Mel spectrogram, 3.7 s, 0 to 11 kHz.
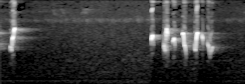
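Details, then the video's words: Olive-winged bulbul call meant to train young birds and lure wild birds: a single sharp note, a two-second pause, then a tumbling run of about seven bubbly, warbled notes. "เสียงนกดอกแตงEp.248 เปิดหัดลูกเสอ ลูกใบ้ เสียงเรียกนกป่า Suara pikat merbah lekir gacor"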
